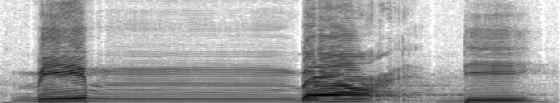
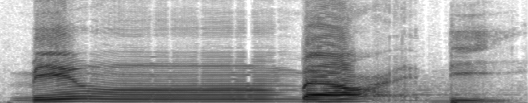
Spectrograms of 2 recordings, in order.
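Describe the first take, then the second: First: The m is a firm, fully closed sound. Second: The m is softened, nasal, lips not fully shut. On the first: The speaker calls it wrong. "ini akhirnya belum sempurna" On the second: The speaker calls it right. "sedikit ada ruang rongganya. Jadi tidak tertutup"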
